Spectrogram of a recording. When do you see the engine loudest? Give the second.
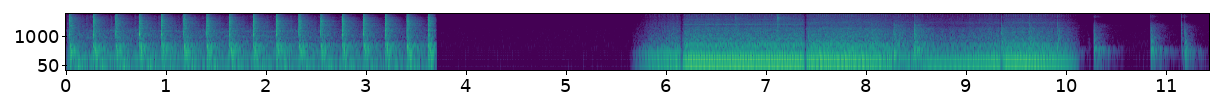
7 s.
